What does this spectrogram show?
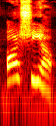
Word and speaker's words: ostia: ऑशिया, OSTIA, ऑशिया, OSTIA, ऑशिया।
